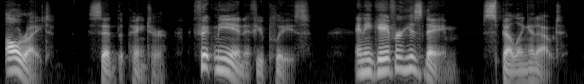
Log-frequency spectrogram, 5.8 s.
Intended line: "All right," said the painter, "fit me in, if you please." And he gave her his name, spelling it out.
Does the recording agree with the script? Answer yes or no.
yes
